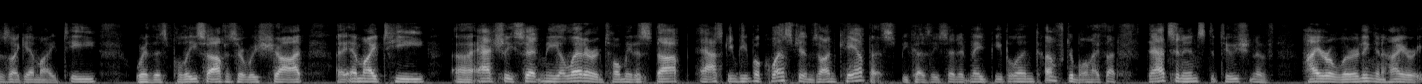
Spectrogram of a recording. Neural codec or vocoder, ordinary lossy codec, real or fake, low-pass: codec, 24 kHz, 3 kbps, HILCodec; AAC, 32 kbps; fake; 7.2 kHz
